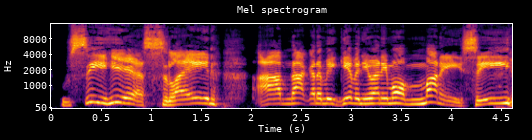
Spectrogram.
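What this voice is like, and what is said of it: Old-time gangster goon voice. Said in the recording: “impersonate one of the gangster's goons”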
